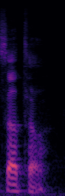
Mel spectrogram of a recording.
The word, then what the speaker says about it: subtle: It's subtle. – Subtle. – Subtle. Yeah, subtle. The B is silent.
